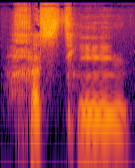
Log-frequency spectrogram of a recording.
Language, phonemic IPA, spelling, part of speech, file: Navajo, /hɑ̀stʰìːn/, hastiin, noun, Nv-hastiin.ogg
- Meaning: 1. man, elder man 2. Mr 3. elder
